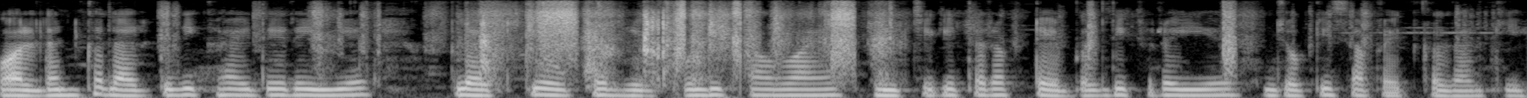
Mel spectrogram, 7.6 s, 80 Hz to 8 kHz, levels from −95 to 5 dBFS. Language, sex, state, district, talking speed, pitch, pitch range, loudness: Hindi, female, Uttar Pradesh, Budaun, 205 wpm, 175 Hz, 165-180 Hz, -19 LUFS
